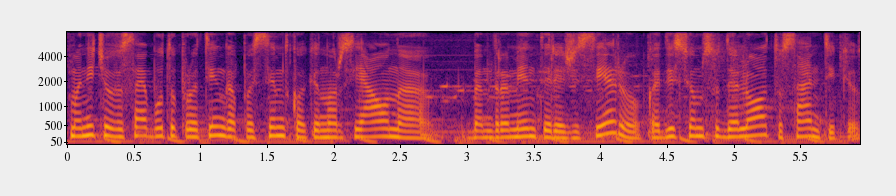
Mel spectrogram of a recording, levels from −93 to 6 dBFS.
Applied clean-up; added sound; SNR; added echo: none; none; none; none.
